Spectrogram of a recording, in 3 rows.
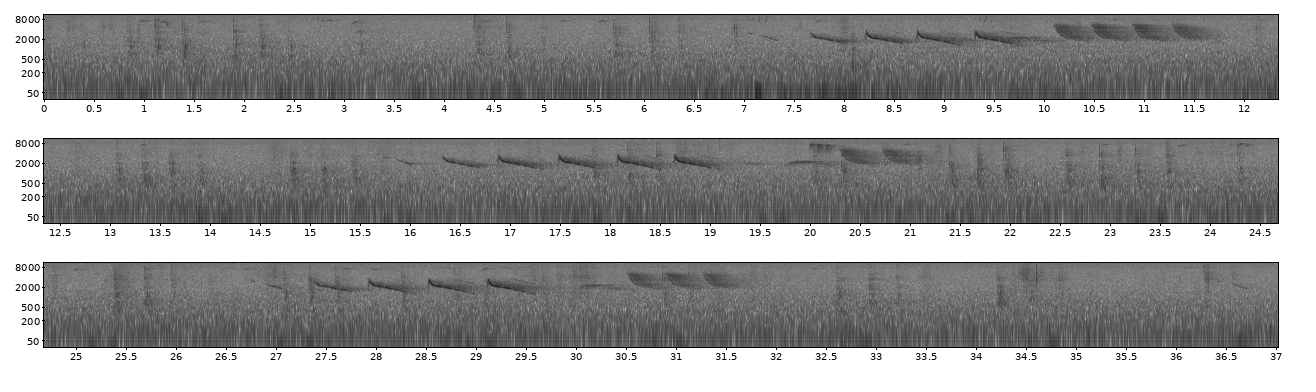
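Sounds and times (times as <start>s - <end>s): low outdoor background noise: 0.0s - 37.0s
songbird singing: 6.9s - 11.9s, 15.6s - 33.3s, 36.1s - 37.0s.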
